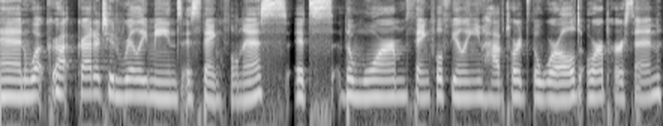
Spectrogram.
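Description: This woman talks fairly slowly. Her voice has a medium pitch. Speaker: podcast co-host. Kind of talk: casual chat. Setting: live broadcast from a car museum. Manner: calm.

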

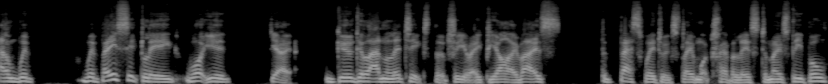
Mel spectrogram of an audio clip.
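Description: In a dry, close sound with no echo and a silent background on a very clean recording, a man speaks at a moderate pace and medium pitch, with ordinary pitch variation, very even loudness and long, frequent pauses. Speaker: developer relations guest. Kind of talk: casual interview chat.

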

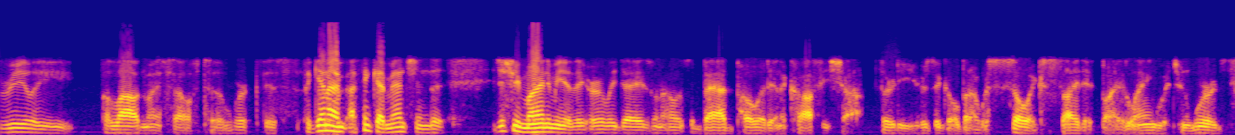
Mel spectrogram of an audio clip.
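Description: With an Upper Midwest accent, a man speaks at a moderate pace. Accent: Upper Midwest American. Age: 50s. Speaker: author and humorist. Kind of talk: interview. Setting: studio.

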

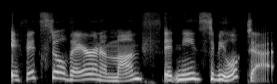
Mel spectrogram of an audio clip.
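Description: This is an unremarkable speaking voice from a woman with an American accent, pitched fairly high. She talks at a moderate pace in a dry, close sound with no echo. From US Mid-Atlantic, Delaware coast. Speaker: dermatology nurse practitioner. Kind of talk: casual interview chat.

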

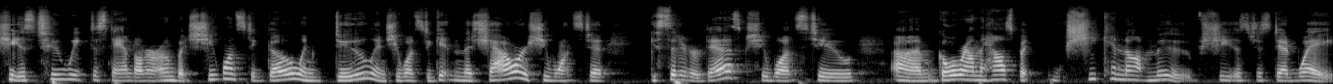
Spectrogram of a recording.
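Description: At a fairly slow pace and medium pitch, a woman talks in a plain, everyday voice on a very clean recording with a silent background. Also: ordinary pitch variation. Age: 60s. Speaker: senior care podcast co-host. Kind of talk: casual discussion.

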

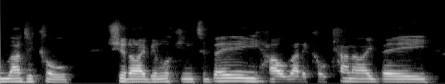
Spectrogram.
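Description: With a northern English accent, a man speaks at medium pitch in a monotone, flat intonation. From northern England, Chesterfield. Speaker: marketer. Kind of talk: casual chat.

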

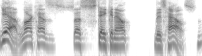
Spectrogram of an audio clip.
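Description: A man's put-on character voice, fairly high in pitch, with lively intonation, a bright, sharp tone and a slow pace

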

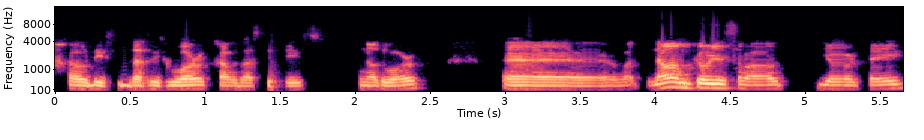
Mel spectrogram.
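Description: His voice sits at a medium pitch. The man has a Spanish accent. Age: 30s. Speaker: comic book artist. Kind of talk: casual interview chat.

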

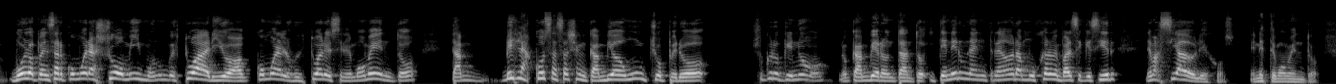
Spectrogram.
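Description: A man speaks in a Rioplatense accent at a high pitch with lively intonation. His pace is fairly quick, on a very clean recording with a silent background. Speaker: sports podcast co-host. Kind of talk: casual chat.

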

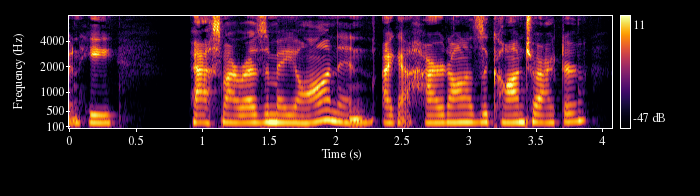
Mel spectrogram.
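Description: A woman's medium-pitched voice in a very clean recording with a silent background. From Tennessee. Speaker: military HR assistant and voting officer. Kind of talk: interview.

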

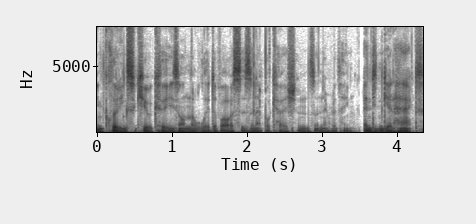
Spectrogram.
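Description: A man with an Australian accent speaks at a fairly quick pace in a very deep, low voice that is somewhat breathy. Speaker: podcast host. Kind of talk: casual chat.

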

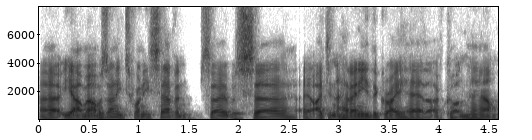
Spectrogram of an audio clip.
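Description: Over a quiet background, a man at medium pitch speaks in an unremarkable speaking voice with ordinary pitch variation. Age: 50s. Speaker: marketing agency director and author. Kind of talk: interview conversation.

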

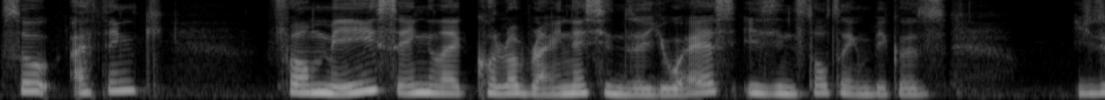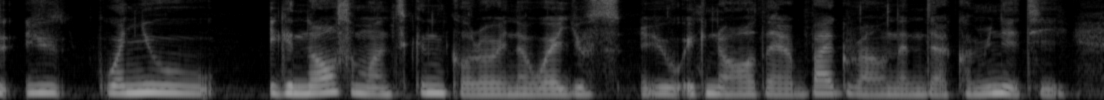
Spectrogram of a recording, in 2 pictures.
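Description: A woman with a French accent speaks at medium pitch with ordinary pitch variation and a dark, mellow tone. The sound is dry and close with no echo, on a very clean recording with a silent background. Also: moderate pace. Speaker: student. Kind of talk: casual radio discussion.

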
